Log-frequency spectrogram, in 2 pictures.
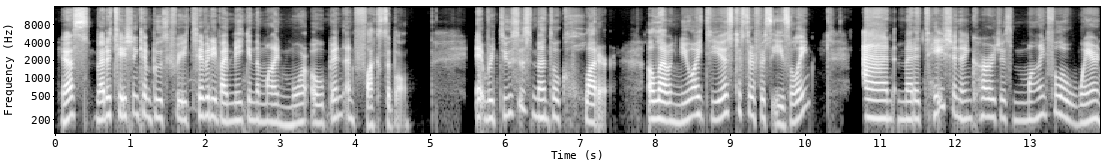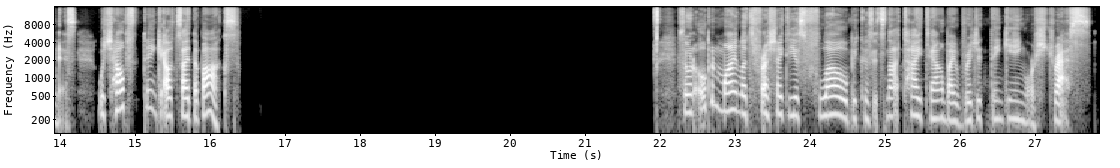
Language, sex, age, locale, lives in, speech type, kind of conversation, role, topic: English, female, 50-54, en-US, United States, read, expert-assistant, expert, What are the health benefits of meditation?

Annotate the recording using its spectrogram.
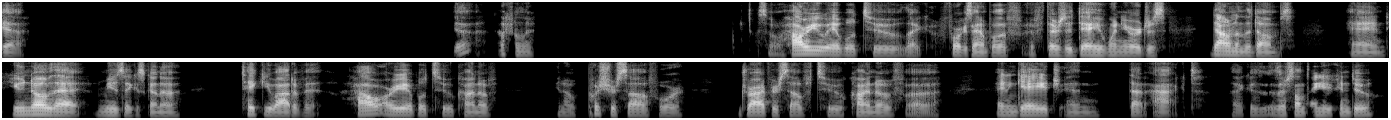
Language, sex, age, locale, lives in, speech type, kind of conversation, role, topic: English, male, 30-34, en-US, United States, conversation, podcast, host, What factors make a hobby meaningful or fulfilling in your life?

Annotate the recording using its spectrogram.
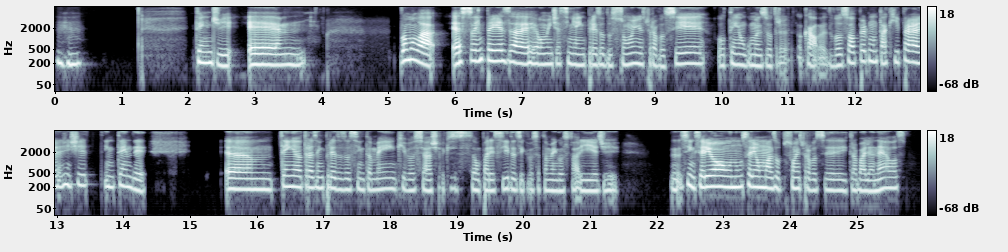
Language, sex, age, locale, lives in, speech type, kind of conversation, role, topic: Portuguese, female, 20-24, pt-BR, Italy, conversation, advice, advisor, Como posso lidar com a sobrecarga causada por mudanças rápidas no trabalho?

